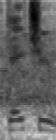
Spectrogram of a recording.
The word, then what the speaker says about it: Gaethje: there from Bruce Buffer he even pronounced gatei Right congratulations to Justin on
